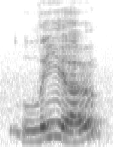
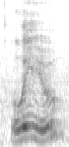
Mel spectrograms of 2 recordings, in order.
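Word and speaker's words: 六: five and then you go leo no liu liu that's how you pronounce it liu sorry and that's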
